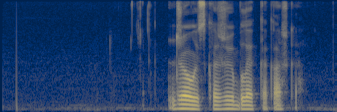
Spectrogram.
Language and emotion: Russian, neutral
